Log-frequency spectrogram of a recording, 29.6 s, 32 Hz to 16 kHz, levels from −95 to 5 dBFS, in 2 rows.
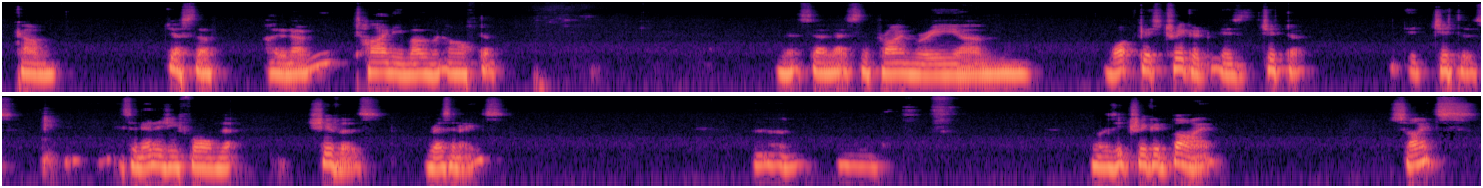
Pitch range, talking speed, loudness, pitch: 120-140 Hz, 75 wpm, -27 LUFS, 125 Hz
